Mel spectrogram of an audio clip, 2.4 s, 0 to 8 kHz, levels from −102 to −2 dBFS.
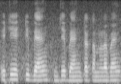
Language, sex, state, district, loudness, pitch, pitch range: Bengali, male, West Bengal, Paschim Medinipur, -18 LUFS, 155 Hz, 150-165 Hz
